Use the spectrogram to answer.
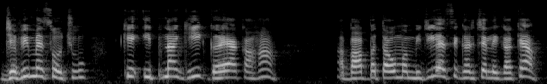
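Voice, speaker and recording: A woman's voice: sits high, bright, forceful tone. A woman doing a bossy, nagging aunt. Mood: complaining. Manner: scolding, nagging, quick. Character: bossy scolding aunt and daughter-in-law, middle-aged. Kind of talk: comic family skit acting.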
